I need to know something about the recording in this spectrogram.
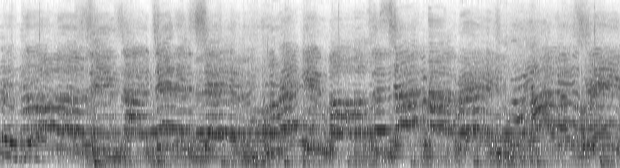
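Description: A crowd of children shouting and singing together over music, loud and without a break.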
